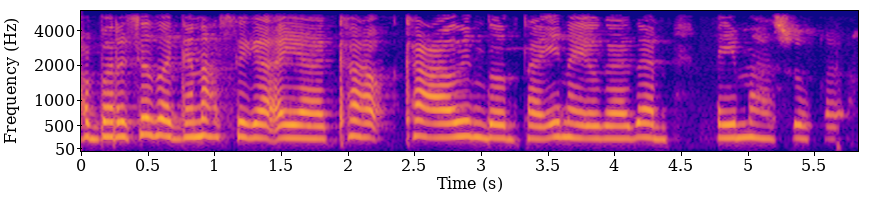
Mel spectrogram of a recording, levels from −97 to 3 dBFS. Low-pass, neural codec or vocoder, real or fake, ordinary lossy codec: 5.4 kHz; none; real; none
